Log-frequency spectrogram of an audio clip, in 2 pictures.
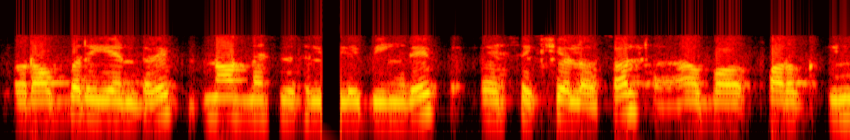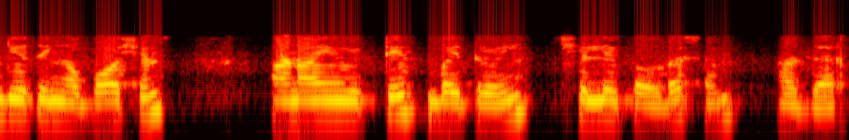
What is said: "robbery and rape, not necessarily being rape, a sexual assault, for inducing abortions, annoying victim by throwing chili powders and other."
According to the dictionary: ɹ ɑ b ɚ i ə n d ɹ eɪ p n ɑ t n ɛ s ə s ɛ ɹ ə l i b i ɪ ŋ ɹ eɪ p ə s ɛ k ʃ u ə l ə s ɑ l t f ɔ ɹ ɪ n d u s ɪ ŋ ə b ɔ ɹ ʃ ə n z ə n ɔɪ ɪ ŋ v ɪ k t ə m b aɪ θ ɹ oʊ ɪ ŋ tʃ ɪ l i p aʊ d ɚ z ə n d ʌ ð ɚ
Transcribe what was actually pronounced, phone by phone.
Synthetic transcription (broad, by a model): ɹ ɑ b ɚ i ə n d ɹ eɪ p n ɑ t n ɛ s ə s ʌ ɹ l i b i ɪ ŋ ɹ eɪ p ə s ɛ k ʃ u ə l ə s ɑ l t f ɔ ɹ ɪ n d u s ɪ ŋ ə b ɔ ɹ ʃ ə n s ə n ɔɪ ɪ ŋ v ɪ k t ə m b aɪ t ɹ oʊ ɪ ŋ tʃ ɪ l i p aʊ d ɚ s ə n d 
